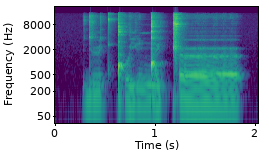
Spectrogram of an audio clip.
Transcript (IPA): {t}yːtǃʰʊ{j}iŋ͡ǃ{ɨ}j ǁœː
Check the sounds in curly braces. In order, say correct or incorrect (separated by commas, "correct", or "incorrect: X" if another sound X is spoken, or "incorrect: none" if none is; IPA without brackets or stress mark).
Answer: incorrect: d, correct, incorrect: e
